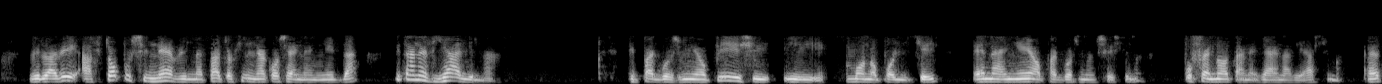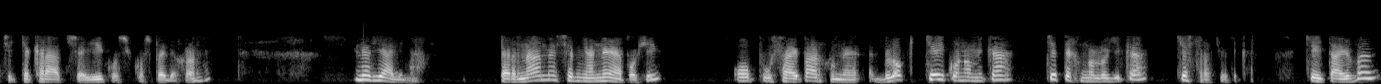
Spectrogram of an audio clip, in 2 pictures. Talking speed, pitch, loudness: 100 wpm, 165 Hz, -17 LUFS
